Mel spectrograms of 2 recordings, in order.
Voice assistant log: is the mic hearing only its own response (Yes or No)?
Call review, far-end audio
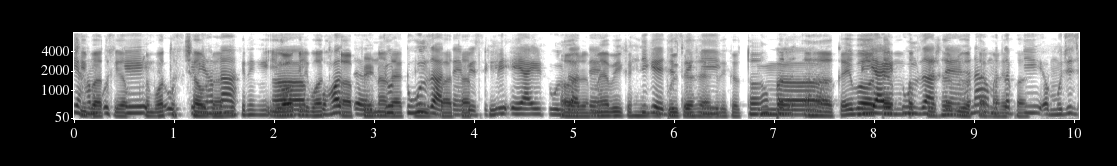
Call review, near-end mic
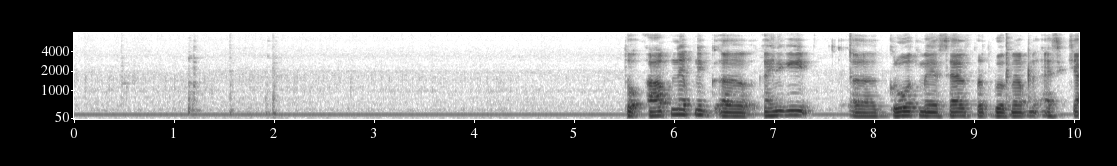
No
